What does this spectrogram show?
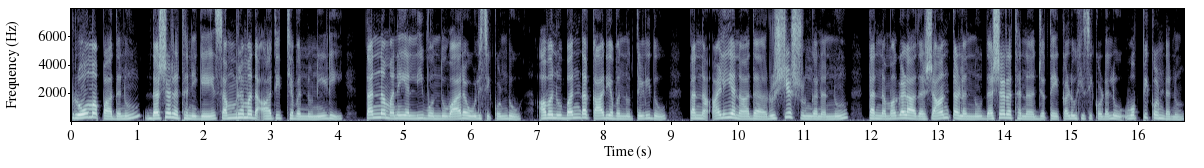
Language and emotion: Kannada, neutral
